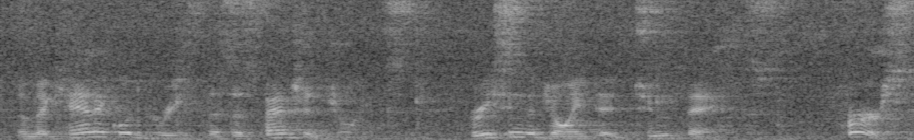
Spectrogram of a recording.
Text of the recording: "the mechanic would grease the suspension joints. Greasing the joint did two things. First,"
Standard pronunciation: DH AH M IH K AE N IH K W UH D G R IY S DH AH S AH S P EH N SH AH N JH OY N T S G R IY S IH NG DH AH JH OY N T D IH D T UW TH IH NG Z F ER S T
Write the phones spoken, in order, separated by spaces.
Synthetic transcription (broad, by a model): DH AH M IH K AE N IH K W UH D G R IY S DH AH S AH S P EH N SH AH N JH OY N T S G R IY S IH NG DH AH JH OY N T D IH D T UW TH IH NG Z F ER S T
